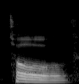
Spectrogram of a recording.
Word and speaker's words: tov: And on the right, it lacks the dagesh and this word is pronounced tov, tov, which means good.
